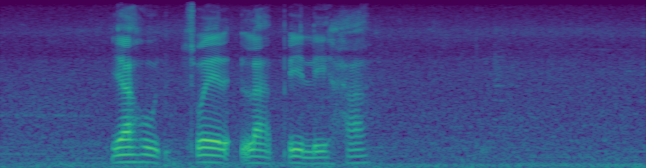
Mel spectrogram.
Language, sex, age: Southern Sotho, male, 24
